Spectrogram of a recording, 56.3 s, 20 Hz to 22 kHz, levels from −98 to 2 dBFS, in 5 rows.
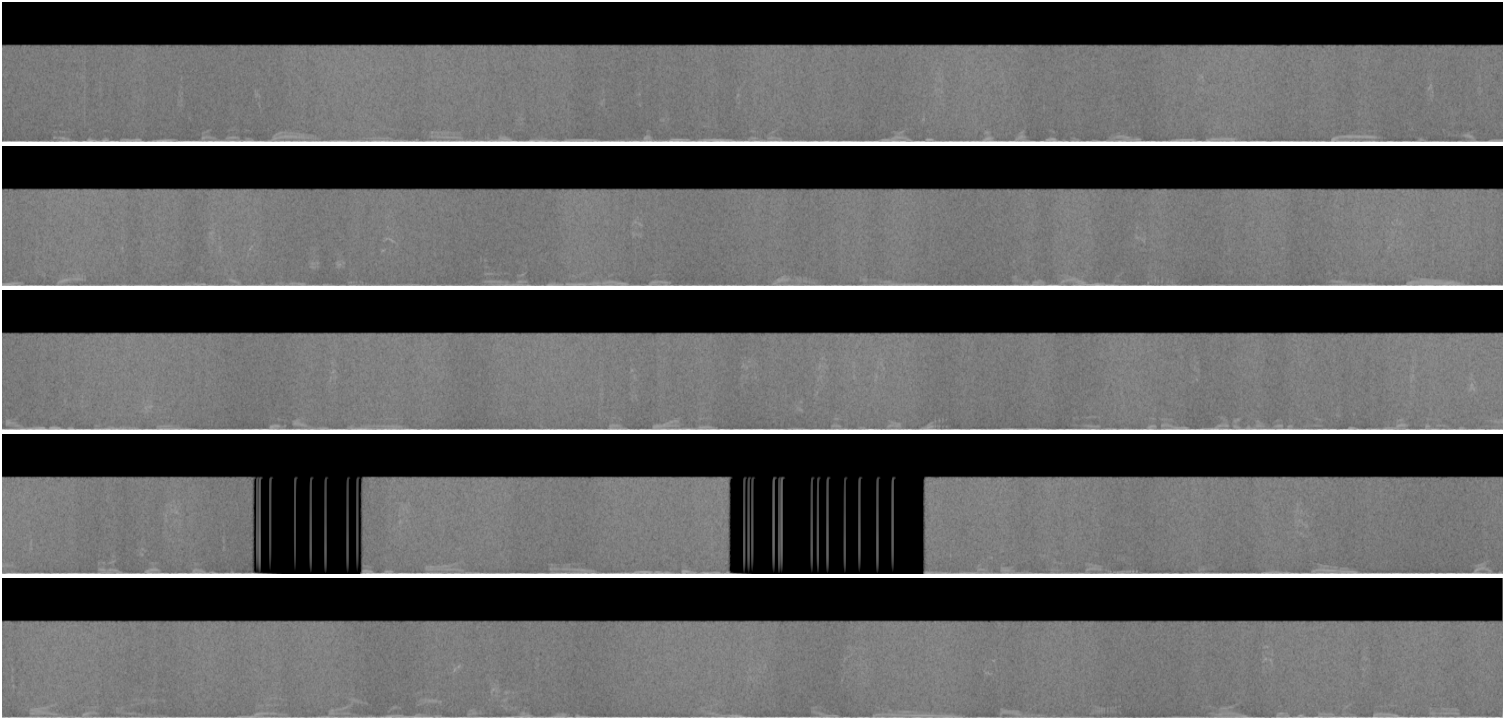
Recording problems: hiss; very loud; throughout; 9 dB above the speech
rain or running water; loud; throughout; 9 dB below the speech
low rumble; noticeable; throughout; 10 dB below the speech
crackle, like an old record; very faint; 15 dB below the speech
audio cutting out; at 36 s for 1 s and at 39 s for 1.5 s

